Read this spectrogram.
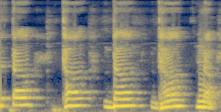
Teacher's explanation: इन वर्णों को बोलने पर हमारी जिह्वा जो होती है वो हमारे दांतों पर टच होती है।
